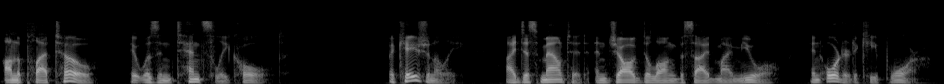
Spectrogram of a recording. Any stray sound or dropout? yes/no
no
